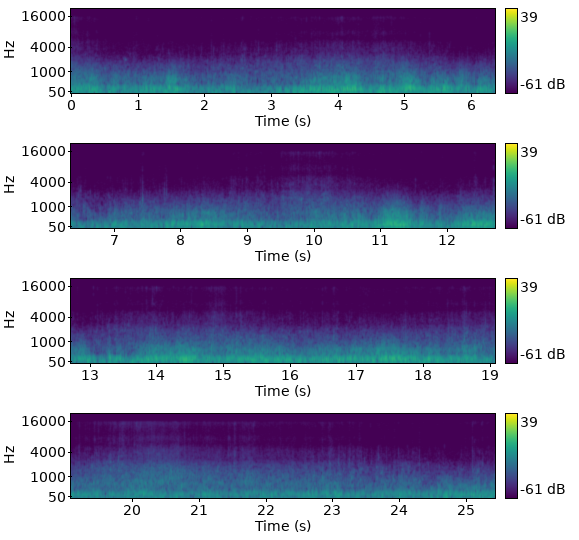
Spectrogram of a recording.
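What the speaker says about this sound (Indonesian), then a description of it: "karena suara ombak ini masih terus berbunyi" Sea waves wash steadily around a boat out at sea on a calm afternoon, a continuous low rumbling surge heavy with wind buffeting the microphone, with no voices.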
